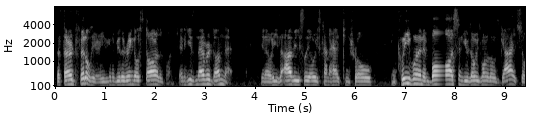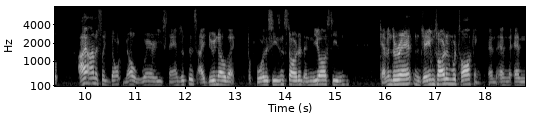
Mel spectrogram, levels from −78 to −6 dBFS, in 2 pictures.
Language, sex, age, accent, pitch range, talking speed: English, male, 30-49, American, 130-165 Hz, 225 wpm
